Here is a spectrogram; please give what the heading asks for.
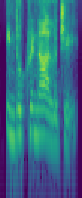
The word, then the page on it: endocrinology: Indian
